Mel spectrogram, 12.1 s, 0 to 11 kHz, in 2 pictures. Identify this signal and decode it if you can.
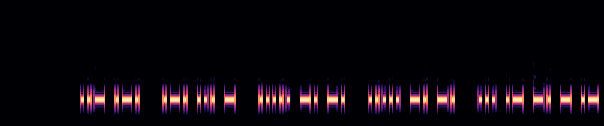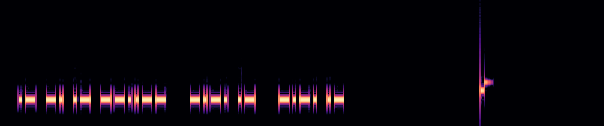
Morse code, heard as a keyed tone, about 36 wpm, 700 Hz. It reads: UR RST 5NN 5NN SANTA ANA, CA CA
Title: Practice QSO - Exchange 1 - Beginning - 35wpm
